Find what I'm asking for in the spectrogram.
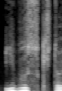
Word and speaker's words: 指宿: しかも指宿と書いて指宿と読む、もう皆さんご存知ですよね。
